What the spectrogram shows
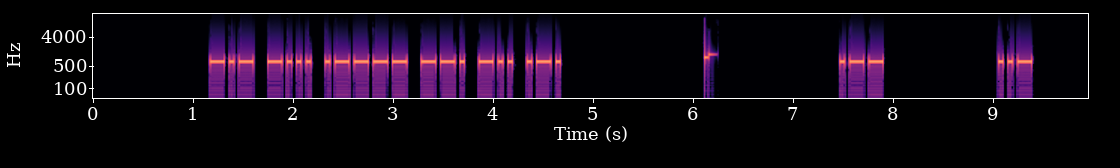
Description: Morse code, heard as a keyed tone, about 25 wpm, spaced as for 17 wpm, 700 Hz. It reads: KB1GDR WU
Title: USA Call Signs - 8x Character Spacing - 25wpm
